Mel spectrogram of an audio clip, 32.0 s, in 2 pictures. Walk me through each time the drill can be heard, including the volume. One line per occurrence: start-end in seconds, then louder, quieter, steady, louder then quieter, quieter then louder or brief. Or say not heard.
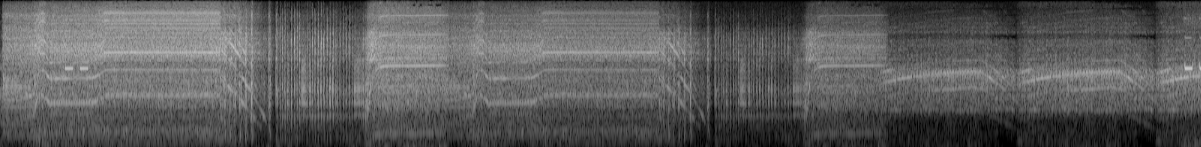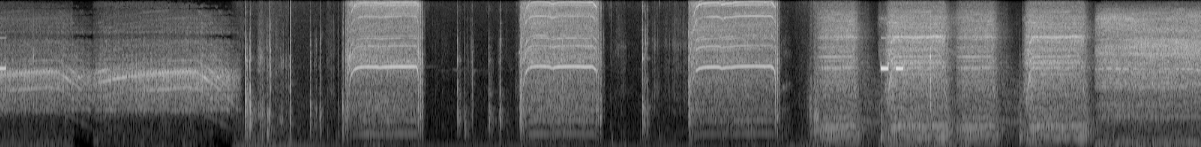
0.0-31.9 quieter then louder.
